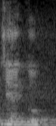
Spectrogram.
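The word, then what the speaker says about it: Django: एक फ्रेमवर्क आता है जंगो डी जंगो के नाम से होता है जिसका डी साइलेंट होता है जंगो जो है वो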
